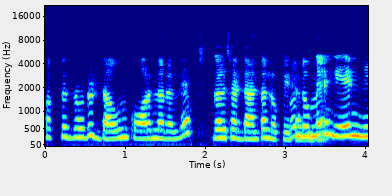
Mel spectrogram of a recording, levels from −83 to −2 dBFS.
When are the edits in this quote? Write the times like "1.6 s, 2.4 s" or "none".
3.0 s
